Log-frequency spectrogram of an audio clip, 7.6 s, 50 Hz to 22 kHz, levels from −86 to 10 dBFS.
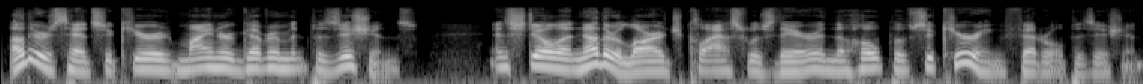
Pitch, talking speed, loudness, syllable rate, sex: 150 Hz, 155 wpm, -18 LUFS, 5.4 syllables/s, male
